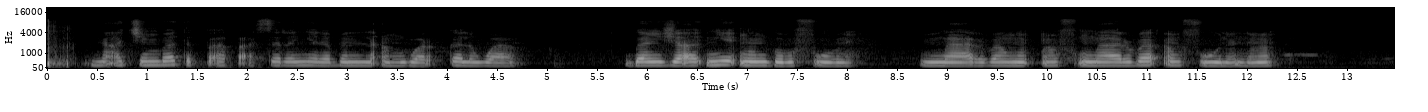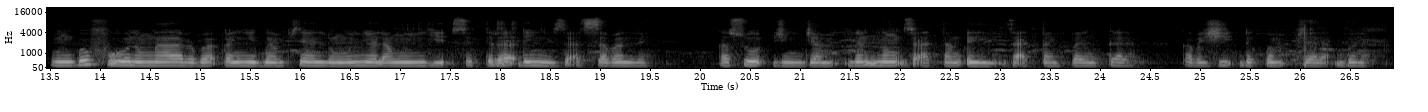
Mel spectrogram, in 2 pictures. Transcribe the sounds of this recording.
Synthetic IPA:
na̰˨ʔa̰˨t͡ʃi˦mba˦tɨ˨pa̰˨ʔa˨pa̰˨ʔa˨sa˦ɾa˦ɲɛ˦la˨bɨ˦nla̰˨ʔa˨mwa˨ɾɨ̰˨ka˦lɨ˨waː˨ | ɡ͡ba˨nʒa˨ʔɲɛ˦ŋʊ˦nɡ͡bʊ˦bɨ˦foː˦nɨ˨ | ŋ͡m̩˨ŋ͡maː˨ɾɨ˨ba˦ŋ͡maː˨ɾɨ˨ba˦n̩˦foː˦nɨ˨nɨ˨ma˦ | ŋ͡m̩˨ɡ͡bo˦bfoː˦nɨ˨ŋ͡maː˦ɾɨ˨ba˦ka˨ɲi˦ɡ͡ba˦mpi˦ɛ˦n˦lɨ˨ŋɔ˦ɲɛ˦la˨ŋʊ˦njɛ˨sɨ˨tɨ˦ɾa̰˦dɨ˦ɲi˨za̰˨ʔsa˨bɨ˦n˦lɨ˨ | ka˨so˦ʒɪ˨nd͡ʒa˨mdɨ˦nː˦ɨ˦ŋza̰˨ʔta˨ŋɨ˦ji˨za̰˨ʔta˦mpa˦lɨ˦ŋ˦ka˦la˨ | ka˨bɛ˨ʒi˦dɨ˨k͡pɨ˦mpi˦ɛ˨la̰˨ɡ͡bɨ˦nɨ˨

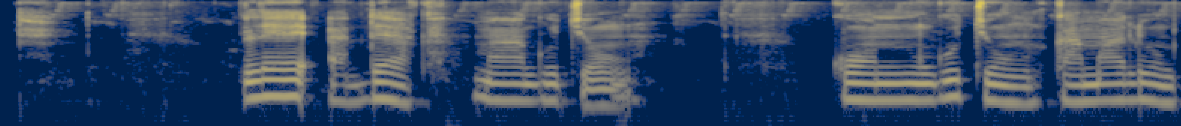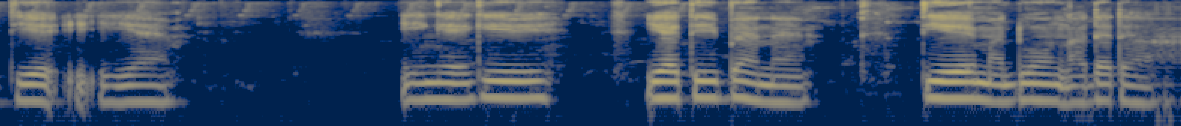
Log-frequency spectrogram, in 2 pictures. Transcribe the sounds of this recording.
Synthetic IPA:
lɛ˦a˨dɛ˦˨kma˦ɡu˦t͡ʃṵ˨ŋ | kʊ˨nɡu˦t͡ʃu˨ŋka˨ma˦lu˨mtje˦ʔḭ˨ʔjɛ˦ | i˨ŋe˨ɡi˦ | ja˦ti˦bɛ˦nɛ˨ | tje˦ma˨dwo˦ŋa˨da˦da˨

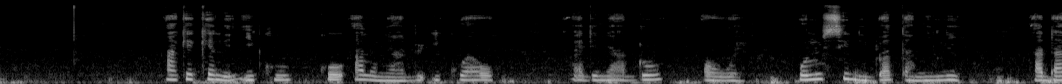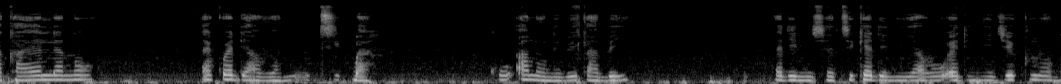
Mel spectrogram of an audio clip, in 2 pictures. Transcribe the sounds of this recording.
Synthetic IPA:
a˧ke˦kɛ˦le˨i˦kʰu˦kʰo˦ʔa˦lɔ˨nĩ˨a˨dʊ˦ʔi˦ku˦a˦wo˦ | ɛ˧dɪ˧nĩ˧a̰˨dʊ˦ɔ˨wɛ˨o˦lu˦si˦˨nĩ˨do˦a˦t̪a˨mĩ˧li˦˨a˨da˧ka˧ɛ˦lɛ˦nʊ̃˦ | ɛ˦kʊ˦ɛ˦dɪ˧a˨va˨nĩ˦u˦ti˦k͡pa˨ | kʰo˦ʔa̰˦lo˨nẽ˨be˨˦ka˧be˦ | ɛ˧dɪ˧nĩ˧ʃɛ˨ti˦kɛ˦dɪ˧nĩ˧ja˧vo˦ɛ˧dɪ˧nĩ˧d͡ʒe˦klo˦˨nĩ˨

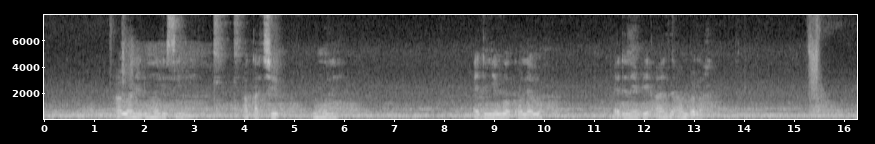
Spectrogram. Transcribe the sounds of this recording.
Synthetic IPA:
a˦la˨˦nɪ˨du˨mo˦li˦si˦li˨ | a̰˦ka˨t͡ʃɪ˦ | du˦mo˦li˦ | ɛ˨di˨ne˨wu˦a˨ko˨nɛ˦lɔ˦ | ɛ˨di˨nɛ˨bi˦ʔa˨˦zɛ˨ʔa˦m˦bə˦la˨

